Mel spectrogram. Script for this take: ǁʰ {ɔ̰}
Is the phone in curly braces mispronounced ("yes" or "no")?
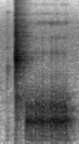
no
